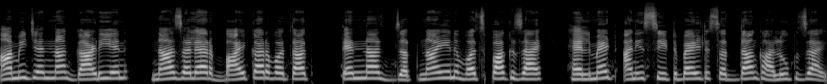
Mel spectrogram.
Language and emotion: Goan Konkani, neutral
